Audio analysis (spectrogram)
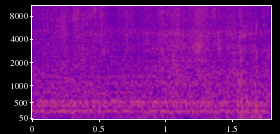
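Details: Wild bees at a hidden store of wild honey, their faint low hum running under loud hissing broadband noise.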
